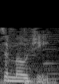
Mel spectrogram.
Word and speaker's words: emoji: You always say it wrong. It's emoji.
